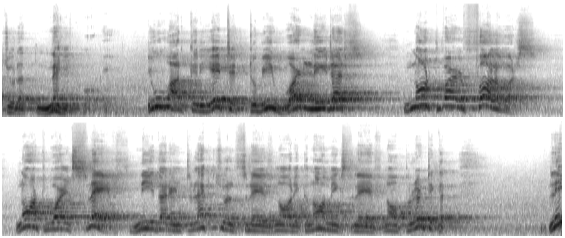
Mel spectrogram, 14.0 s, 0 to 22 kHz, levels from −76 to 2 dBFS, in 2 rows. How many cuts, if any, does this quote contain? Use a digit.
1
